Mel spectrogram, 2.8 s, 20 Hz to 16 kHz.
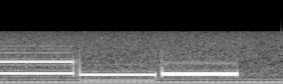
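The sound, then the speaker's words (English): Three steady electronic beeps in quick succession, each lasting under a second with tiny gaps between. The first is higher and two-toned, the next two lower. A constant low hum runs underneath. “Wait for the 3 beeps, and look out for the 90 seconds.”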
